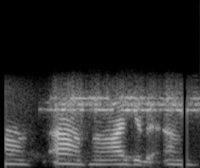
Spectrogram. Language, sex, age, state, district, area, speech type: Kannada, female, 30-45, Karnataka, Mandya, urban, conversation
